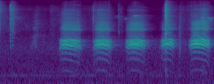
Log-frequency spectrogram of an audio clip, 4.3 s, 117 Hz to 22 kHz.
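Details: One of a pair of large-billed crows in forest giving five hoarse, drawn-out caws after a quiet start, evenly spaced about every 0.7 seconds, with faint echo.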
